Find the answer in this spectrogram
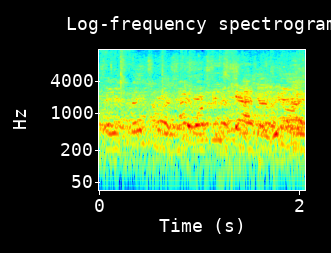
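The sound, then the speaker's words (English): A large outdoor crowd at a golf tournament applauds military men carrying flags toward the 18th green, steadily for a couple of seconds, a dense continuous wash of clapping mixed with murmuring voices and cheers, heard from within the gathering. “All right, can you hear the military being applauded?”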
